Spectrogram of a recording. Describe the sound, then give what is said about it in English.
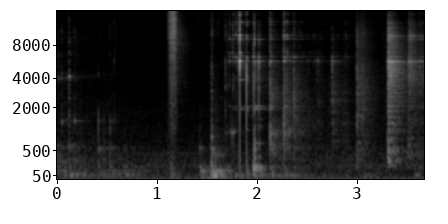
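A bottle of light lager beer is opened: a brief hissing burst, then a cluster of bright glassy clinks and rattles, followed by another short fizzy rush near the end. No one speaks. “I'm actually going to open it right now.”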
